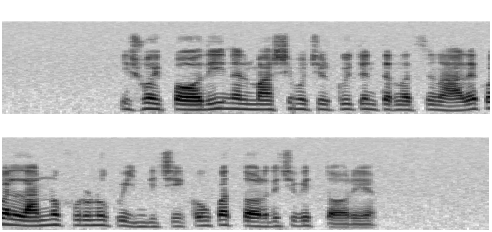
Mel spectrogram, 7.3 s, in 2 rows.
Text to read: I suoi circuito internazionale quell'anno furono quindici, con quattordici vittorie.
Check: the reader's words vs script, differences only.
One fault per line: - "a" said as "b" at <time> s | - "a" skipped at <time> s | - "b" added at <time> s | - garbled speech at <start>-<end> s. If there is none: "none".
- "podi nel massimo" added at 1.2 s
